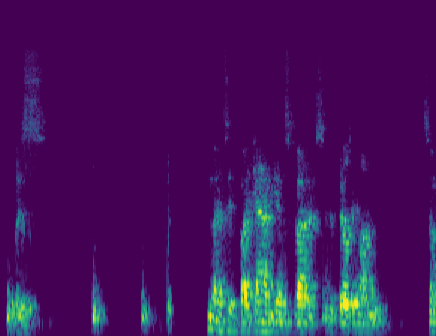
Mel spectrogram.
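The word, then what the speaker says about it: Ginzburg: So, is it Ginsberg? Am I pronouncing it wrong? Well, it's an eel. URG. So URG. Victor Ginsberg, yes. Yeah, that's right. No. Have you got a Ginsberg as well?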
